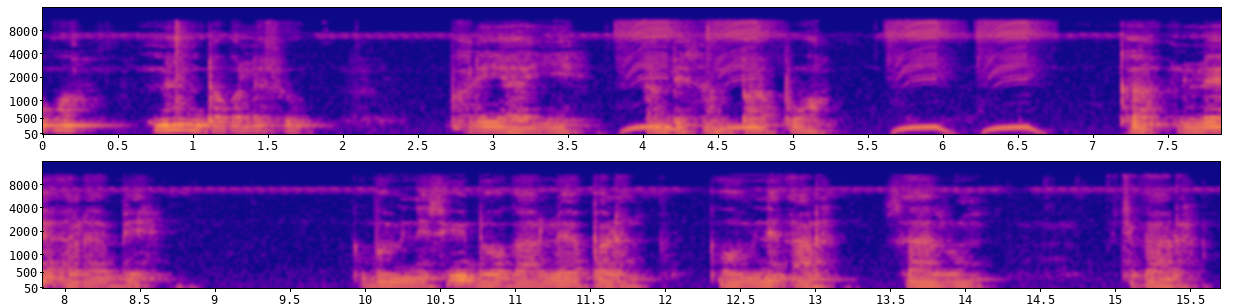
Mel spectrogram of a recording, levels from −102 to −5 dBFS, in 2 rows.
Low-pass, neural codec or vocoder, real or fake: 10.8 kHz; none; real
